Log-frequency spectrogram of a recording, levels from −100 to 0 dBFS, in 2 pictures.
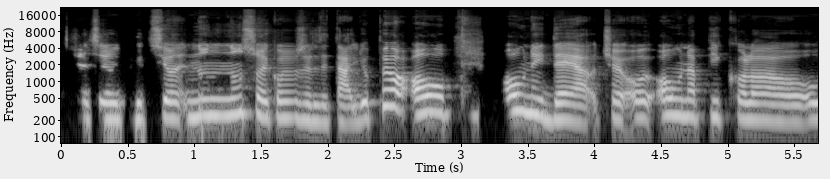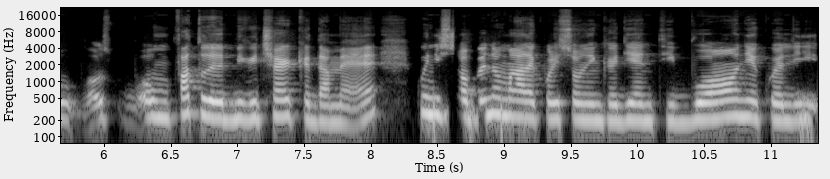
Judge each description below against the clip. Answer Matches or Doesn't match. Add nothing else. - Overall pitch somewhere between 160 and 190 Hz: Doesn't match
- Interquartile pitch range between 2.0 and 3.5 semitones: Matches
